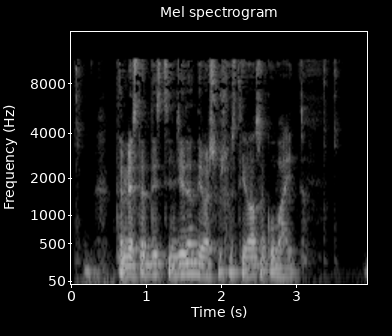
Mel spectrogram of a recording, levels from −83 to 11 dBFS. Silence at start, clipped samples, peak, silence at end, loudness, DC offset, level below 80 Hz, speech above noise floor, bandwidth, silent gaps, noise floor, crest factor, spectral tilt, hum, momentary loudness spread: 0.05 s; under 0.1%; -6 dBFS; 0.85 s; -25 LUFS; under 0.1%; -54 dBFS; 29 dB; 11.5 kHz; none; -54 dBFS; 20 dB; -4.5 dB/octave; none; 19 LU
